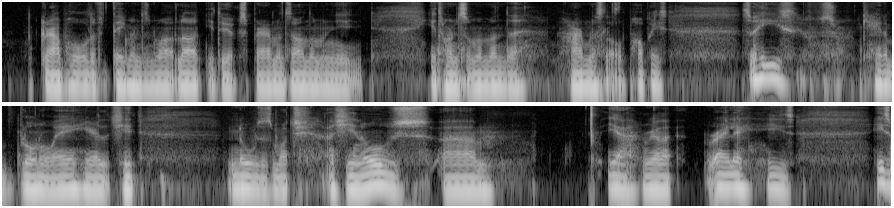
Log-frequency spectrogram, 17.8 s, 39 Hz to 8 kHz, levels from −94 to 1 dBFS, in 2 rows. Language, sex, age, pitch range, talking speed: English, male, 30-49, 85-95 Hz, 150 wpm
